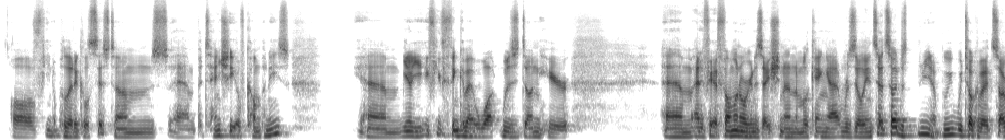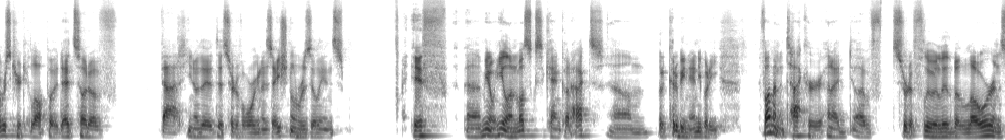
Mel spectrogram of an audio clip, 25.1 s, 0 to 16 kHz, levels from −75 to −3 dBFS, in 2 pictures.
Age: 20-39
